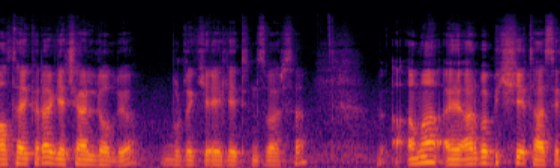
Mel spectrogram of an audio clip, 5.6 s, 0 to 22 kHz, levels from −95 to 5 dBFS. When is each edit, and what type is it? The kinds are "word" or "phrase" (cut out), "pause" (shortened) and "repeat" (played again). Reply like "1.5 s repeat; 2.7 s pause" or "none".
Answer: none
